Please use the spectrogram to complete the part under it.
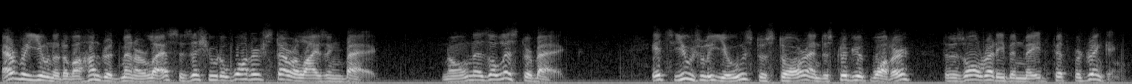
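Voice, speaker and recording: A husky, somewhat high-pitched American man narrates a 1940s military training film from a script, speaking at a moderate pace with a sing-song lilt. His manner stays plain, direct and instructive, and the old soundtrack sounds muffled and dull.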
